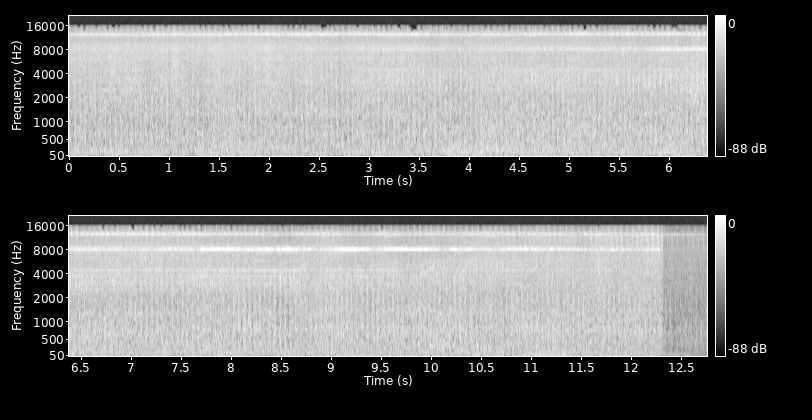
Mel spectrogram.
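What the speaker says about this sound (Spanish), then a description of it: "Ahí está el helicóptero." Helicopter arriving to land, a steady loud rotor and engine roar filling the whole stretch without a break before cutting off abruptly at the very end.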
